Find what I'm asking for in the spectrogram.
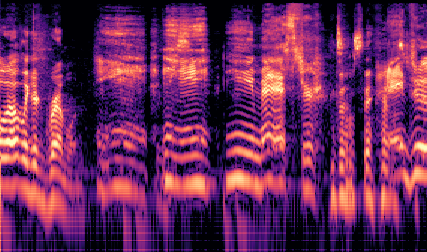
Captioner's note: grunting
